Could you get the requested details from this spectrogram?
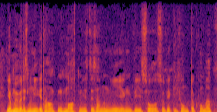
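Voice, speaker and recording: Dark, mellow tone in an Austrian accent, with ordinary pitch variation. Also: man. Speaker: podcast host. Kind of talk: casual conversation. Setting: outdoors in a castle courtyard, video stream.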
